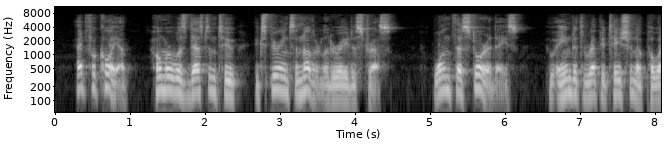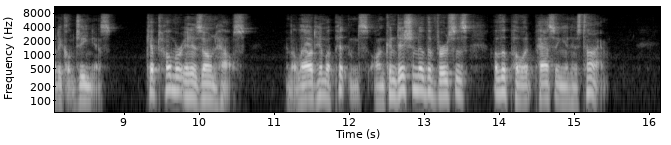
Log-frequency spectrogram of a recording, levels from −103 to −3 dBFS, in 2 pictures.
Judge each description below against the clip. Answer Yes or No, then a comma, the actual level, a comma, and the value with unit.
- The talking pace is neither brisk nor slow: Yes, average, 160 wpm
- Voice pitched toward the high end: No, low, 135 Hz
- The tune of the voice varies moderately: No, wide, 6.1 semitones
